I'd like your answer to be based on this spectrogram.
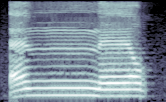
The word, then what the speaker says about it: النار: اما اقول النار بنطقها بقول ايه؟ بقول النار ولا بقول النار؟ صح؟ يبقى بدخل اللام في النون، بقت ايه؟ النار.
